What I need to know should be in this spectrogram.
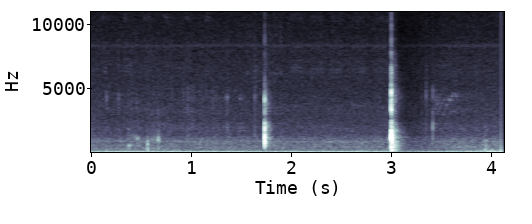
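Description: A hand knocks sharply on a vehicle's side panel.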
